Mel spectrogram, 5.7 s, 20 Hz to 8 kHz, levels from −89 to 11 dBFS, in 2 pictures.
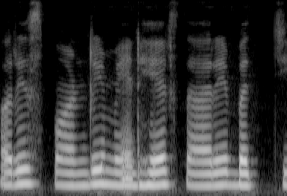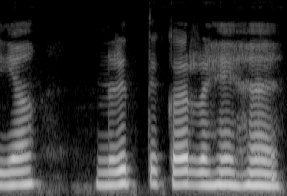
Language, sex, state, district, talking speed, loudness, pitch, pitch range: Hindi, female, Jharkhand, Garhwa, 115 wpm, -16 LUFS, 195 Hz, 190-205 Hz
